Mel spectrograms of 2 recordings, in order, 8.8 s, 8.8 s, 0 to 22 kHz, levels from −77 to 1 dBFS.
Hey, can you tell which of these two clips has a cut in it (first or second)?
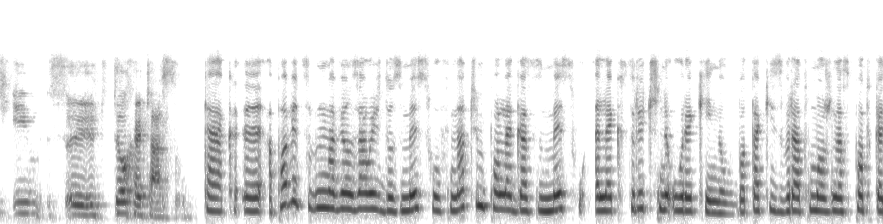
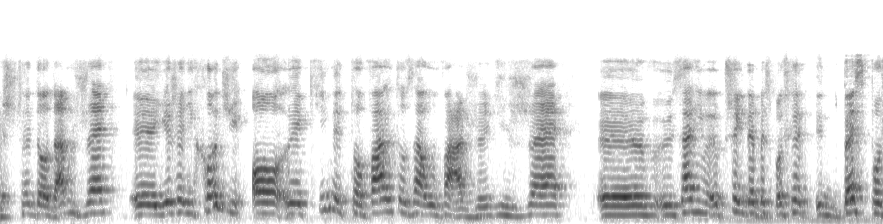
first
